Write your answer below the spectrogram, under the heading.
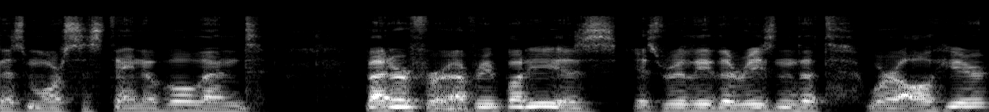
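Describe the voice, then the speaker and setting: Fairly quick and monotone, with flat intonation, a man speaks at a fairly low pitch. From United States. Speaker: policy speaker at a webinar. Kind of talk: webinar presentation. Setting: online webinar. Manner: halting, many fillers and restarts.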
